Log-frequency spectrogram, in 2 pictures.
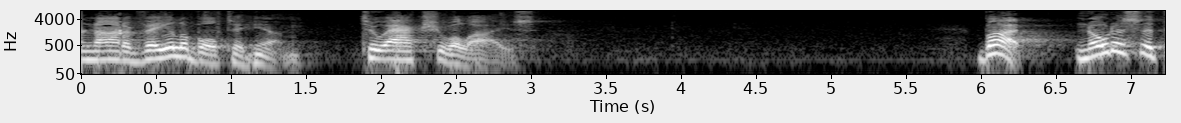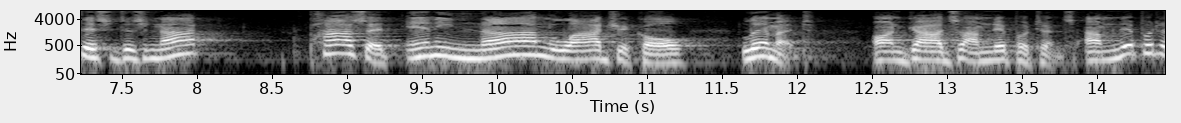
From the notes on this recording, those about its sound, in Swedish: Inspelad på Apologias konferens "Till trons försvar" i Betlehemskyrkan, Stockholm.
